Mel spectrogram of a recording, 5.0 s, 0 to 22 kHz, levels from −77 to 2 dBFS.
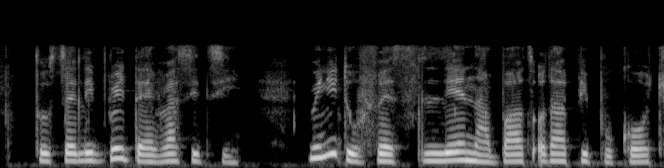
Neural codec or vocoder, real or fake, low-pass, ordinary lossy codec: none; real; 7.2 kHz; none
